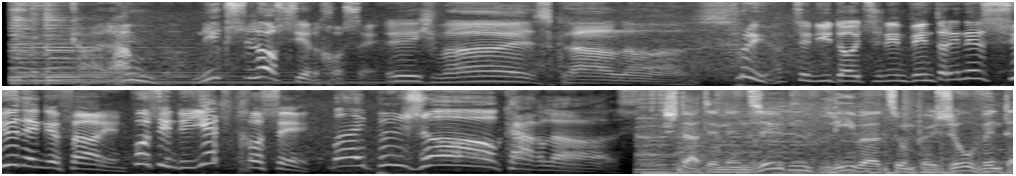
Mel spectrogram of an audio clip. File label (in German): Werbung Peugeot Wintercheck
